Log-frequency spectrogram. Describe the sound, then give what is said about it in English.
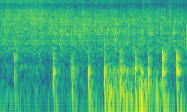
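Chili and roasted red peppers sizzle as they fry in a pan. A steady, bright hiss runs throughout, broken by many regular stirring scrapes, and nobody speaks. “some chili here and some roasted red peppers that we're going to just slide into the pan in the same way”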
